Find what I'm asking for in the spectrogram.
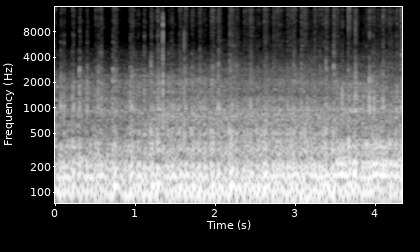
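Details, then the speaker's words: Suzuki GT750 three-cylinder two-stroke during carburetor balancing, left cylinder apparently firing more than the others, its screw turned under a quarter turn: busy, uneven, lumpy idle, one cylinder pulling harder; carbs still out of balance. "right it is still running a little bit so again screw it in just a little bit"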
